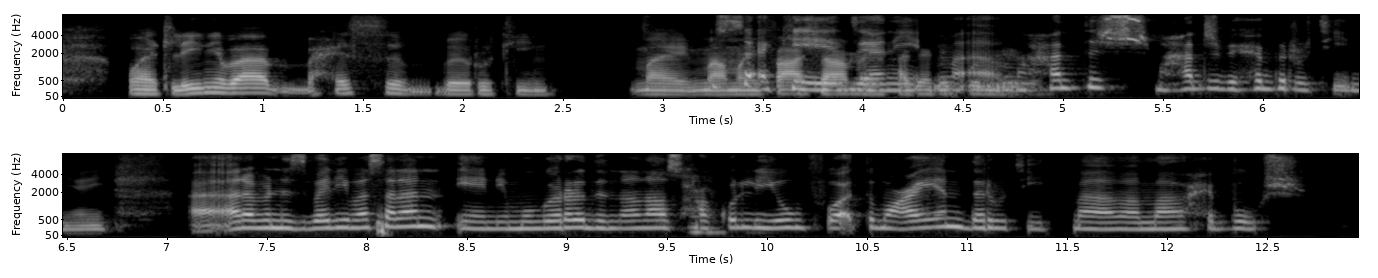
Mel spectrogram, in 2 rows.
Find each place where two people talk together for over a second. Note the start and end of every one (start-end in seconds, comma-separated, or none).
3.3-5.0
